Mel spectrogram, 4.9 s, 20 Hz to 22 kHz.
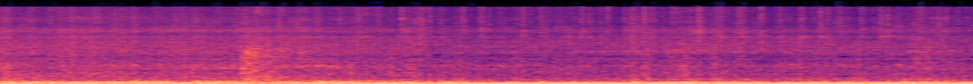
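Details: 1972 Oldsmobile Cutlass idling after an electric fuel pump install, fed through a relay on low fuel, with the AFR reading good and no leaks. Deep, steady idle with no misses or stumbles and an unchanged rhythm; the engine idles healthy.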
